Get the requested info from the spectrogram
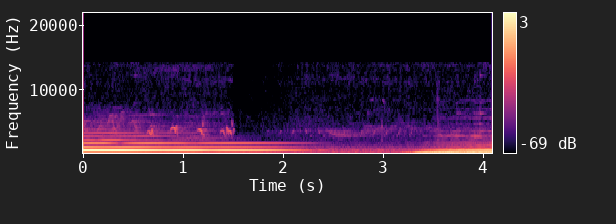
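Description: Drama soundtrack music: a long held wind-instrument note fades away about two seconds in, then a low, dark drone comes in near the end.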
